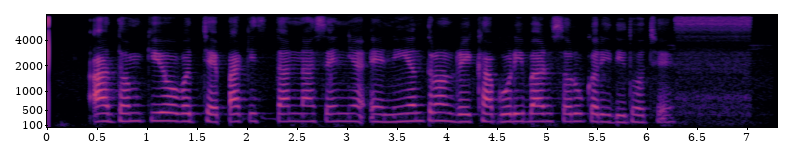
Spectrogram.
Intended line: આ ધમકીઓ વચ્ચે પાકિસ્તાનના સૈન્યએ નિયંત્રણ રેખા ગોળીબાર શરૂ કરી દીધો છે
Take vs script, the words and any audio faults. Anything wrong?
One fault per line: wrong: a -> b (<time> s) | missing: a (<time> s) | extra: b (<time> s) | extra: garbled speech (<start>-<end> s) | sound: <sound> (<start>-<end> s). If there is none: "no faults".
no faults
